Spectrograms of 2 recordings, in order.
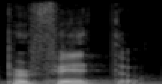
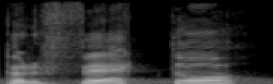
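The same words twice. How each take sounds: First: The C sound is left out. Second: The C sound is clearly pronounced.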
